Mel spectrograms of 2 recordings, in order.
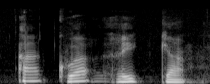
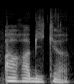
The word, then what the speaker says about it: Aquarica: Donc tout ça pour vous présenter un album qui s'appelle, il faut faire attention à la prononciation, Aquarica. – Et non Arabica.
